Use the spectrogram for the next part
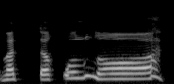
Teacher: अगर हम यहां रुके हैं हमने आरजी सुकून किया है तो हा की आवाज हमारे गले में आनी चाहिए वक्ुल्लाह लेकिन आरजी सुकून का तरीका यह होता है कि आखिरी हर्फ की आखरी जो हरकत होती है उसको रोक देते हैं पॉज कर देते हैं तो यहां हरकत कौन सी है? · और उसके बाद उस पर पेश है और फिर उसके बाद अल्लाह का नाम है तो यहां पर एक तो कफ मोटा पढ़ा जाएगा और आगे लाम जलाला होगा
